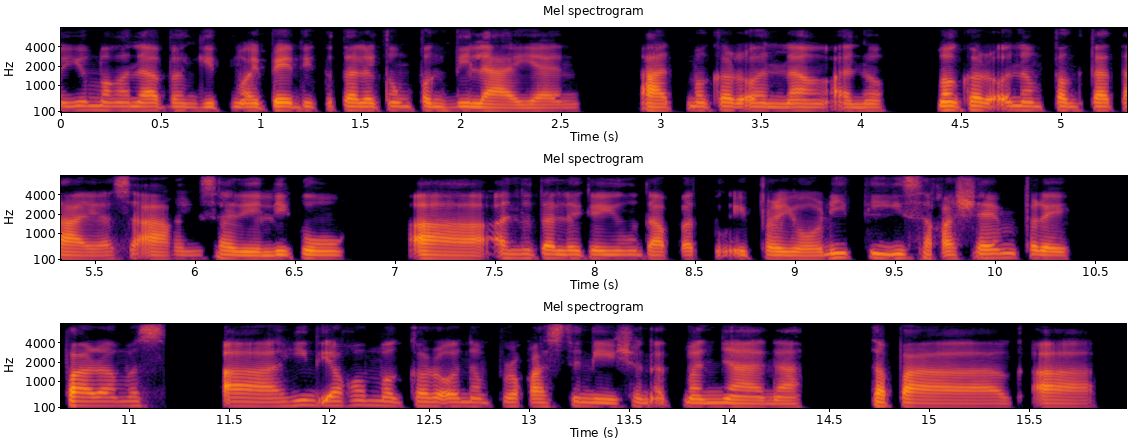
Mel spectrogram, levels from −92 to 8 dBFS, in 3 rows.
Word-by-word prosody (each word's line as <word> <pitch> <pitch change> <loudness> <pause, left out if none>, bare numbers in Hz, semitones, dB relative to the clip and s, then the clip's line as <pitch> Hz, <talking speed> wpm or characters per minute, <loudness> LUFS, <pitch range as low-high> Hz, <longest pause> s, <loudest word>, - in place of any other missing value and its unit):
yung 140 +2 -3
mga 130 0 -2
nabanggit 125 -1 -4
mo 125 - +2
ay - - -2
pwede 130 0 +3
ko - - -9
talagang 130 0 0
pagnilayan 110 -4 0 0.3
at 120 -1 +5
magkaroon 130 -2 0
ng 120 -1 0
ano, 115 -1 -3 0.2
magkaroon 140 0 +4
ng 135 -1 -2
pagtataya 125 -3 +1
sa 120 0 +2
aking 120 +1 -6
sarili 120 -1 +1
kung, 125 -3 +1 0.4
ah, 120 -2 +5
ano 140 -1 -2
talaga 130 -1 0
yung 130 0 -2
dapat 120 0 -1
kong - - -7
i-priority 125 +3 0
saka 130 -2 0
siyempre 140 -4 +1 0.2
para 150 -1 +3
mas, 150 -1 -5 0.2
ah, 140 -1 +3
hindi 165 +4 -3
ako 160 +1 -1
magkaroon 140 -1 -1
ng 130 - -6
procrastination 130 -1 -2
at - - -5
manyana 115 -3 0 0.4
sa - - +6
pag, 115 -2 +1
ah, 115 -2 +1
130 Hz, 160 wpm, -25 LUFS, 120-135 Hz, 0.4 s, sa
